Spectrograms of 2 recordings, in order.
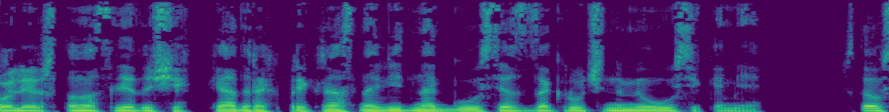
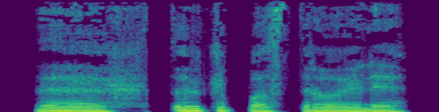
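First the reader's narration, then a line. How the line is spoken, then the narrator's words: Man's sigh. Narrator (Russian): вздохнул мужчина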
